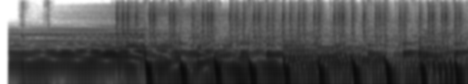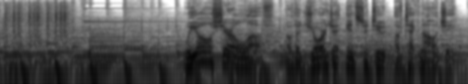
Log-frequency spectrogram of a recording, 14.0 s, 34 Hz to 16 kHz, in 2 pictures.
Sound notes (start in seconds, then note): 0.0 upbeat music; 4.9 typewriter sounds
